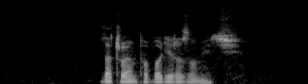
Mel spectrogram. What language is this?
Polish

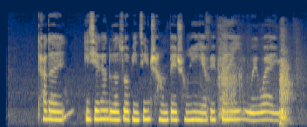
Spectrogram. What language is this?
Chinese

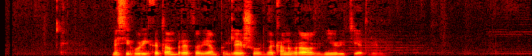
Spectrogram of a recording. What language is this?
Albanian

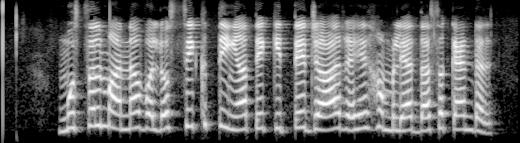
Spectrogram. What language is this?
Punjabi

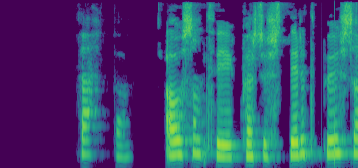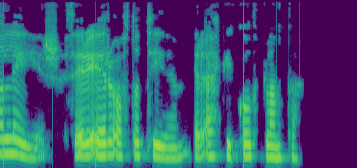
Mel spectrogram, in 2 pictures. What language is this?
Icelandic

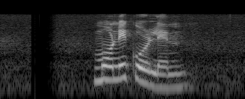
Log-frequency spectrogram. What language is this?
Bangla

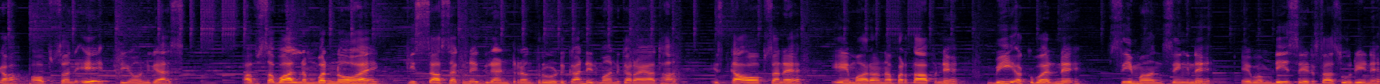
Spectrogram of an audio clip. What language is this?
Hindi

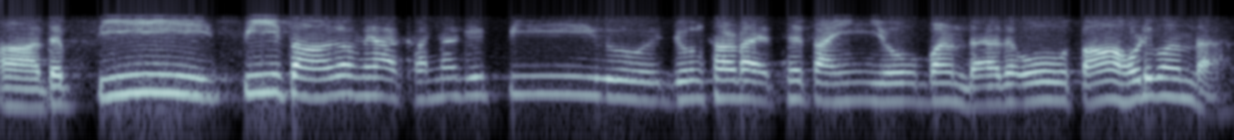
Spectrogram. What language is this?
Dogri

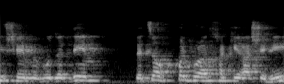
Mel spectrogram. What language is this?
Hebrew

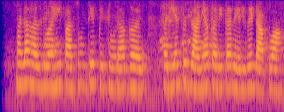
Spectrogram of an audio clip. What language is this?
Marathi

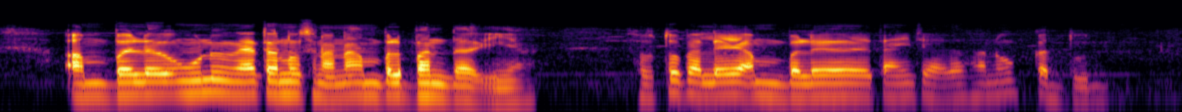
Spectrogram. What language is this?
Dogri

